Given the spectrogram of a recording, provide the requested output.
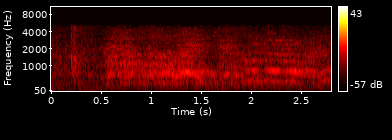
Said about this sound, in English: Tough break for the Trojans there. I'm not sure about that one either. The crowd definitely doesn't like it behind us.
